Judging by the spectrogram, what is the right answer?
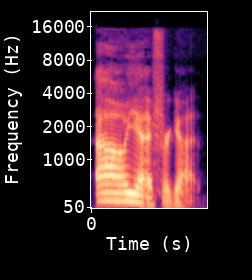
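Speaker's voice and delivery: ordinary talk, nothing marked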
